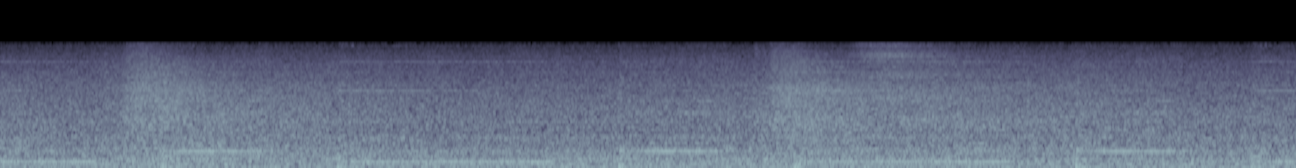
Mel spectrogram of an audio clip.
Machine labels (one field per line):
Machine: slide rail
